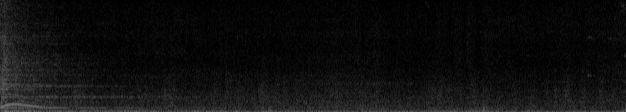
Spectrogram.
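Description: Metro bus driving, heard from inside the cabin as a steady low rumble of engine and road noise.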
